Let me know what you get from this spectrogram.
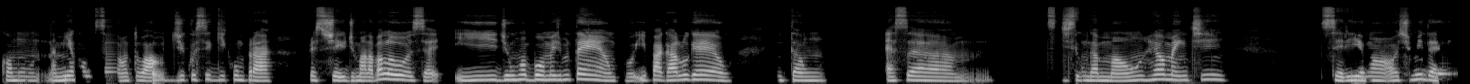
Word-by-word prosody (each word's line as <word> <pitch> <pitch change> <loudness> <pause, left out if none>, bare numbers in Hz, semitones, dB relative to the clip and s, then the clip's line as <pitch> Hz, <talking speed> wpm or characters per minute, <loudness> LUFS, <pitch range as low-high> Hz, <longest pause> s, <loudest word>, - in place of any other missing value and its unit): como 190 -2 -2
na 180 - -3
minha 195 +3 +2
condição 195 -1 -10
atual 175 -2 +2
de 185 +2 -6
conseguir 205 -1 -4
comprar 190 -4 +1 0.3
preço 190 -1 -1
cheio 180 -2 +3
de 175 - -4
uma 175 -1 +2
lava-louça 195 -3 +3
e 200 +3 -1
de 200 +3 0
um 210 - +3
robô 225 -1 +3
ao 215 - +4
mesmo 210 +1 0
tempo, 185 -8 +2
e 195 - -3
pagar 195 -1 +3
aluguel". 210 -4 +2 0.5
Então, 185 -1 -2 0.6
essa, 185 -2 +1 0.9
de - - -9
de 175 - -4
2ª 190 0 0
mão, 180 +2 +1
realmente, 215 0 -1 0.9
seria 185 -1 +1
uma 185 -1 0
ótima 195 +4 -1
ideia. - - -1
190 Hz, 140 wpm, -22 LUFS, 180-210 Hz, 0.9 s, ao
